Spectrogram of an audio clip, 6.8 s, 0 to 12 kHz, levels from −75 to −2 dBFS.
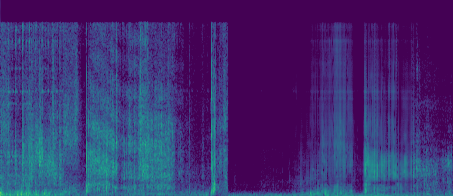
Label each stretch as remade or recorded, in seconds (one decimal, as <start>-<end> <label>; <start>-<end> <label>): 0.0-4.4 recorded; 4.4-6.2 remade; 6.2-6.8 recorded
